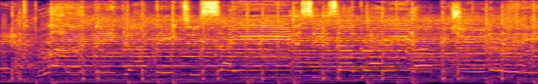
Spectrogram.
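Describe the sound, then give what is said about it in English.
Punk rock chorus with a lead guitar line added on top, played as octaves on one string, over loud distorted rhythm guitar, bass and steady drum hits, continuous and dense without pauses. “And then this is adding that lead guitar line in.”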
